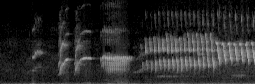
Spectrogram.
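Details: Male mosaic canary in an excited state, singing to stimulate other birds: sharp rising whistled notes, a dense buzzy burst, then a long fast pulsing high trill.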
